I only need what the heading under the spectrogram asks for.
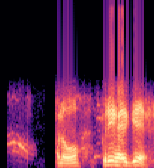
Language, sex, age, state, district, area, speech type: Manipuri, male, 60+, Manipur, Senapati, urban, conversation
